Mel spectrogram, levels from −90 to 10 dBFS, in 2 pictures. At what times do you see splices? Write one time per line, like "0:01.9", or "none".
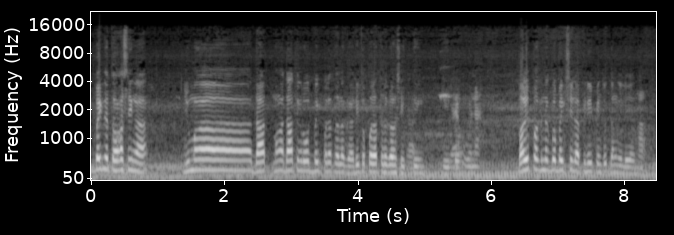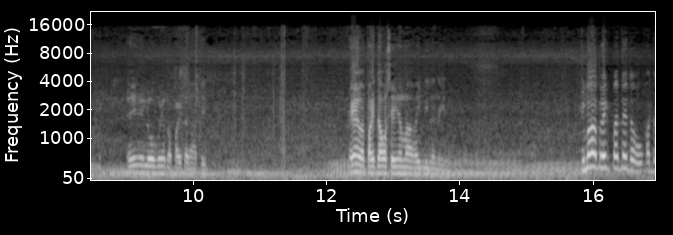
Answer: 0:08.6
0:10.2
